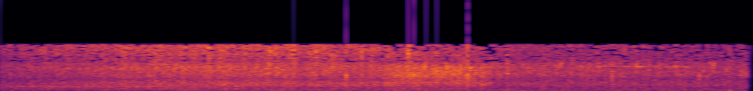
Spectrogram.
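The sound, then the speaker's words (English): An audience gives the Lord Jesus a clap offering during a morning session: a dense, steady wash of clapping that swells slightly midway, then cuts off abruptly after about five and a half seconds, with no voices heard over it. “One more time, give the Lord Jesus the biggest clap offering.”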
